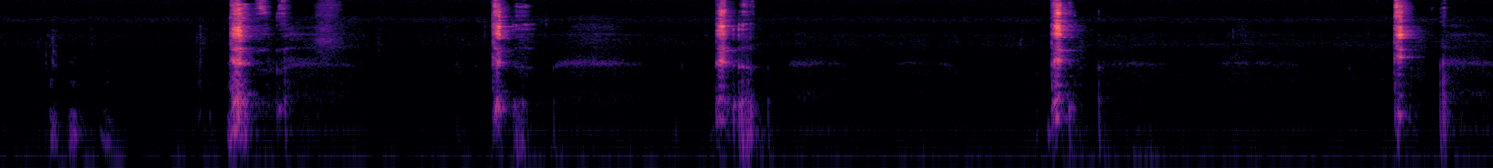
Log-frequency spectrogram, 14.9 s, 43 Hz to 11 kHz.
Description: Right after eating an Aldi Chicken Tikka Jalfrezi… the hiccups kicked in almost immediately (recorded on 28th July 2026).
